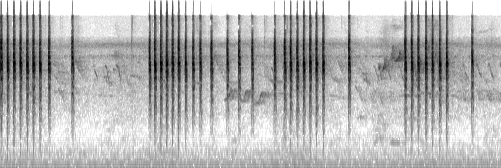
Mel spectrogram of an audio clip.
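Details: Eurasian tree sparrow singing in the dense 'nembak rapet' manner for songbird training: several rapid trains of sharp high chirps with scattered single notes between them, accompanied by a steady low-pitched hum.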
